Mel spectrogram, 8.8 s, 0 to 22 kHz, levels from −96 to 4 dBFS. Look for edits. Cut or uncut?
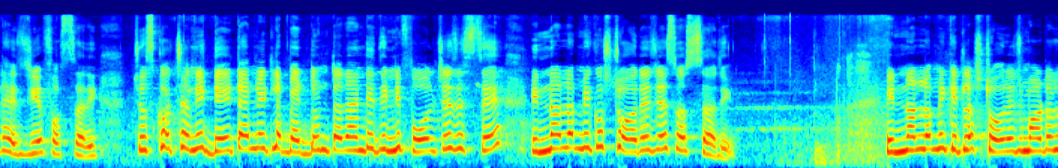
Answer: uncut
